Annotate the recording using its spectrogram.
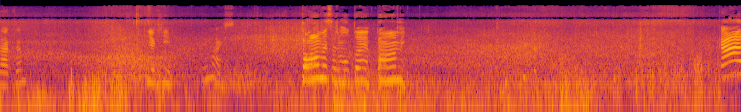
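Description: A car passes close by on a road.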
